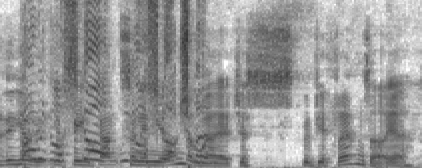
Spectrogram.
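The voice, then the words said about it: Scottish accent. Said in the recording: “he's got a lovely Scotch accent ... I can't understand what he's saying”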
